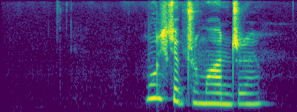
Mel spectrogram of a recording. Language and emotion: Russian, neutral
